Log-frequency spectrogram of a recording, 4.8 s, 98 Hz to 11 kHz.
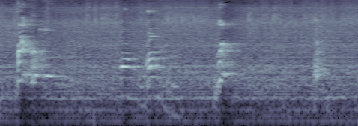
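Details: Male pug indoors barking after spotting a disliked next-door neighbour through door blinds while the neighbour stood talking in the yard. Four short, hoarse, gobbling barks come roughly every 1.3 seconds over the steady hum of a kitchen exhaust fan.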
